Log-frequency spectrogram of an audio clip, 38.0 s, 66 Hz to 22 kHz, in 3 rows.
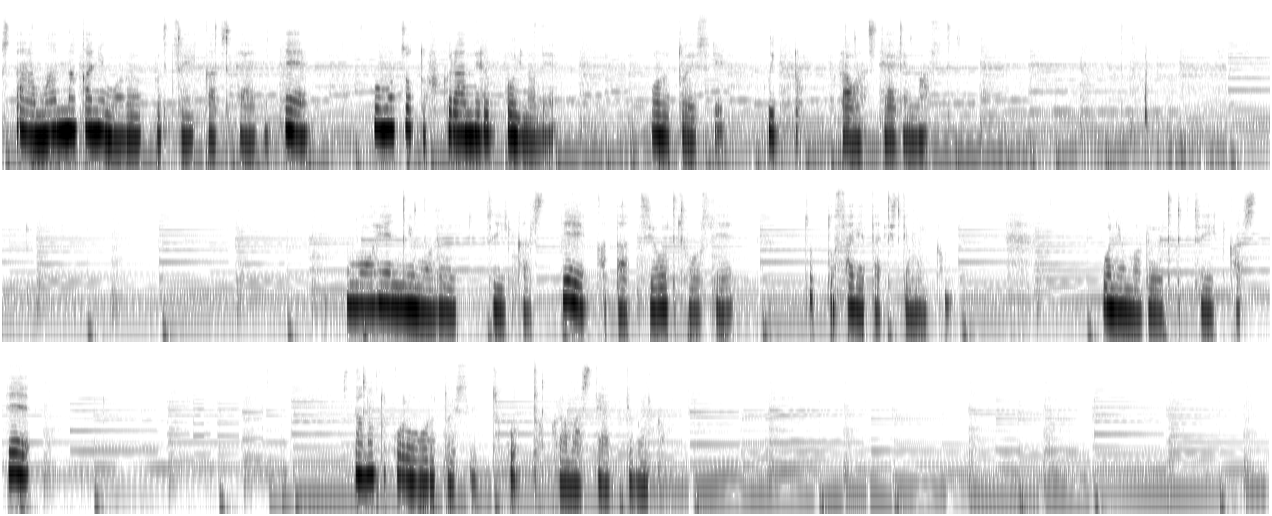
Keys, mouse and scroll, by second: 0.5 ctrl+r, 2.9 shift+middle click, 3.6 click, 6.7 alt+s, 7.9 g, 11.2 g, 11.5 middle click, 12.2 alt+z, 12.5 middle click, 13.4 middle click, 13.9 shift+middle click, 14.2 g, 15.3 shift+middle click, 15.5 ctrl+r, 17.9 shift+middle click, 20.2 g, 23.0 ctrl+r, 24.9-26.4 middle drag, 27.1 middle click, 28.3 middle click, 29.2 middle click, 29.7 alt+s, 31.0 middle click, 31.7 middle click, 33.5 middle click, 34.6 alt+s, 34.6 click, 35.6 alt+s, 35.6 middle click, 35.9 shift+middle click, 36.5 alt+s, 37.8-38.0 middle drag.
